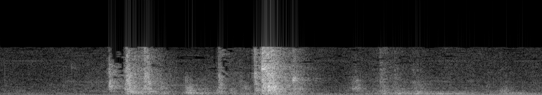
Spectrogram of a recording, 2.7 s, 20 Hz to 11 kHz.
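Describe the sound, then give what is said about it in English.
A handful of sharp knocks on the door of flat 1203 on the 20th floor of Burlington Mansions, Goldreich Street, in an uneven cluster, the loudest in the middle, followed by a few fainter taps and rustling. No one speaks. “He takes the lift to the 20th floor and knocks on the door of a flat.”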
